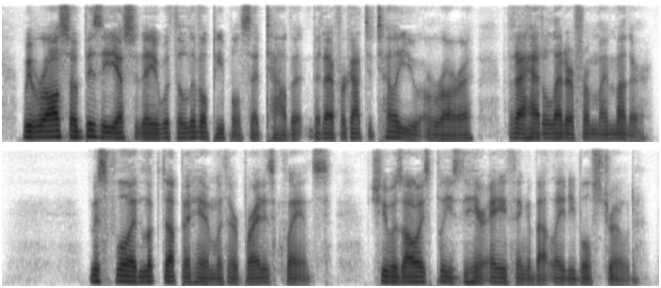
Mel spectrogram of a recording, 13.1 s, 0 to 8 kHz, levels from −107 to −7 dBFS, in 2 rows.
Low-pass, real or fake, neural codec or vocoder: 7.2 kHz; fake; codec, 16 kHz, 1.1 kbps, Voila-Tokenizer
